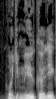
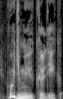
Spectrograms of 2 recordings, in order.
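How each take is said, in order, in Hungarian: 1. A hogy hangsúlytalan, a működik hangsúlyos. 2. A hangsúly a hogy szón van. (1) "a hangsúlytalan, hogy működik, az csak kötőszó" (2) "a hangsúlyos hogy működik, az hogyan értékű"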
